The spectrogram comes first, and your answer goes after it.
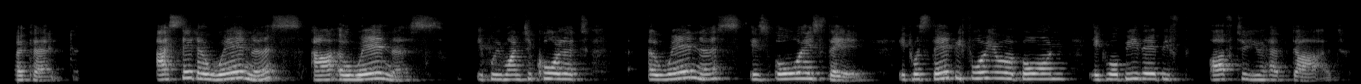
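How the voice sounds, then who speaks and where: A woman speaks with a South African accent in a high pitch. Her pace is fairly slow and her pitch variation ordinary. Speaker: participant. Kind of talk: group discussion. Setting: video call.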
